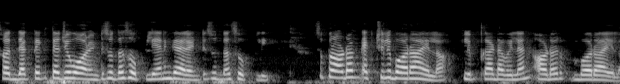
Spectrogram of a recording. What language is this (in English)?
Konkani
